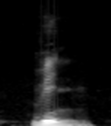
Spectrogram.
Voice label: "vin" 3sg 2sg, Yawa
